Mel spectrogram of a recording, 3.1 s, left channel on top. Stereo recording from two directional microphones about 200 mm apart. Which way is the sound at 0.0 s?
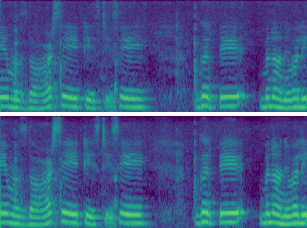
50° right (ahead or behind).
